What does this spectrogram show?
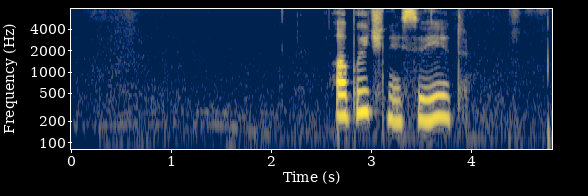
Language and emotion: Russian, sad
